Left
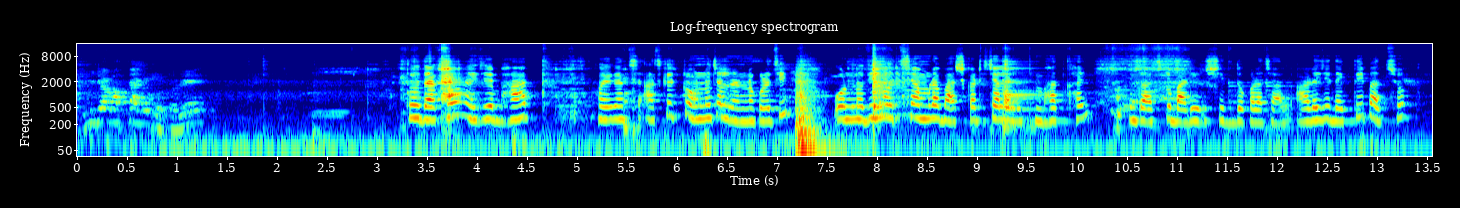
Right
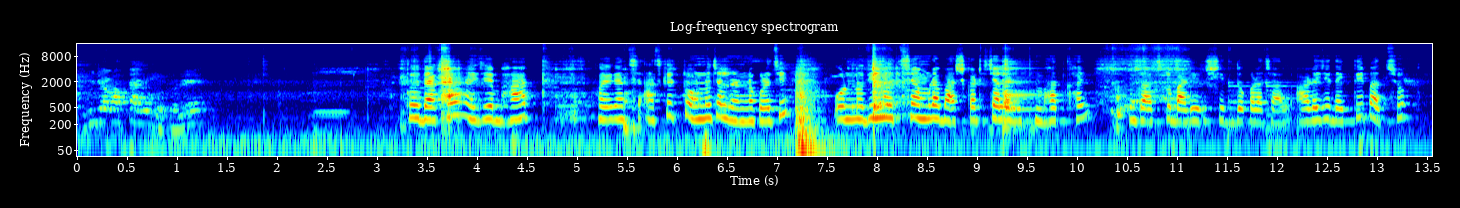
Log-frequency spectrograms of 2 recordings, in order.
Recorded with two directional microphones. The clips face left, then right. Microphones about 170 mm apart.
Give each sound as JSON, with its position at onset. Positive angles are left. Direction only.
{"t": 3.2, "sound": "speech", "side_deg": -15}
{"t": 5.5, "sound": "speech", "side_deg": -25}
{"t": 7.5, "sound": "speech", "side_deg": 0}
{"t": 7.9, "sound": "speech", "side_deg": -25}
{"t": 10.6, "sound": "speech", "side_deg": 0}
